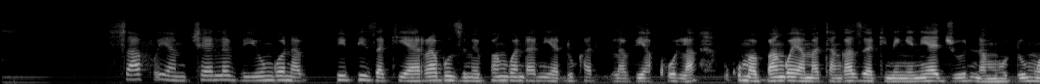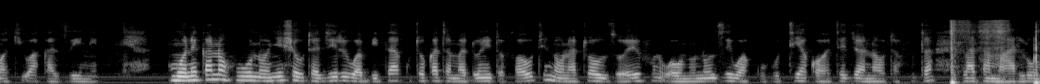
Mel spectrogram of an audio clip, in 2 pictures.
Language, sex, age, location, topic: Swahili, female, 18-24, Nairobi, finance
